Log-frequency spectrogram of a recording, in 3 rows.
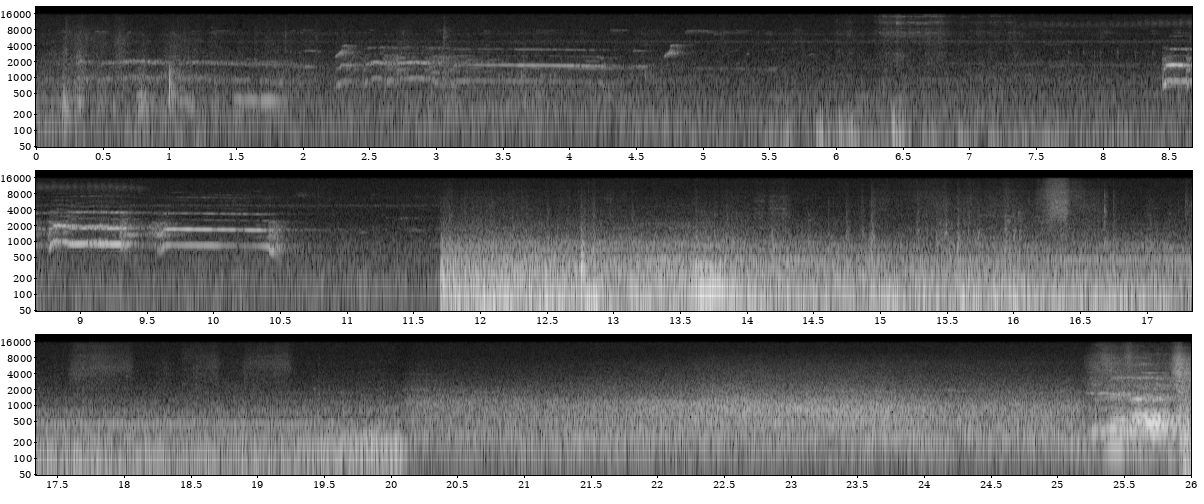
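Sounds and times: rooster crowing: 0.3 - 4.6, 8.4 - 10.7
car road and engine noise: 11.7 - 26.0.

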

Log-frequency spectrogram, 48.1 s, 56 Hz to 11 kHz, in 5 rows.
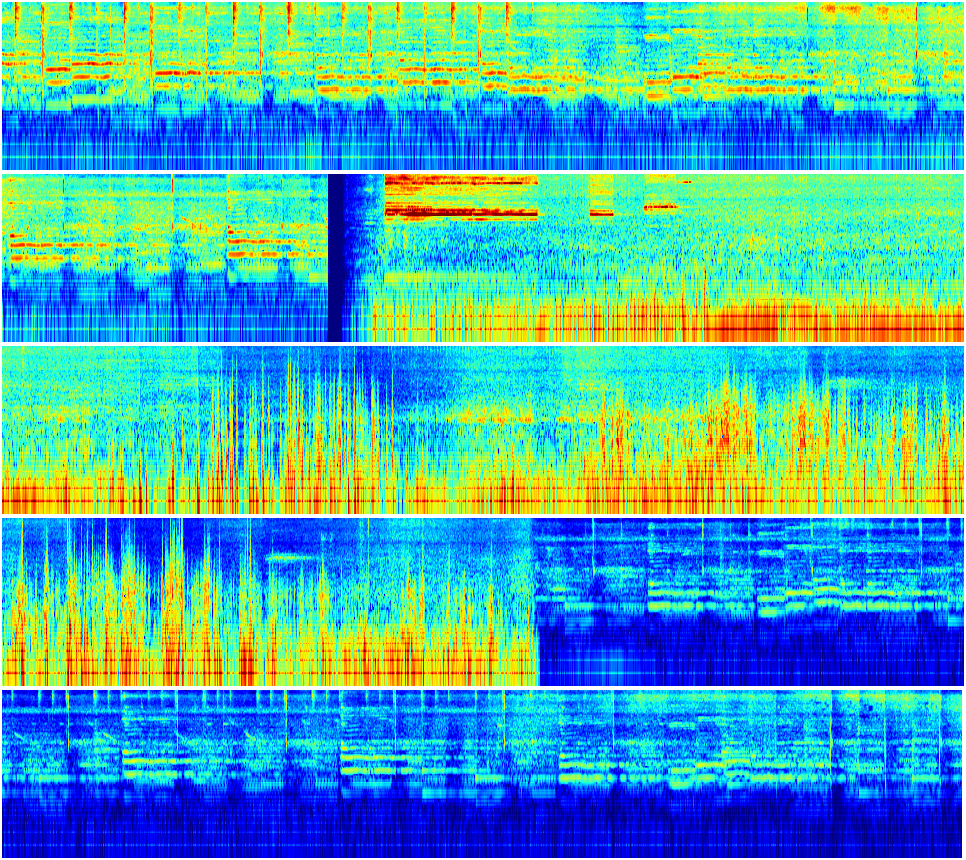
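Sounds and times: motorcycle engine rumble: 13.1 - 34.2
wind buffeting microphone: 19.2 - 34.2.

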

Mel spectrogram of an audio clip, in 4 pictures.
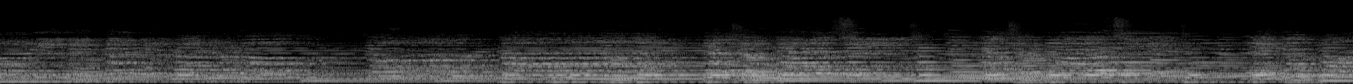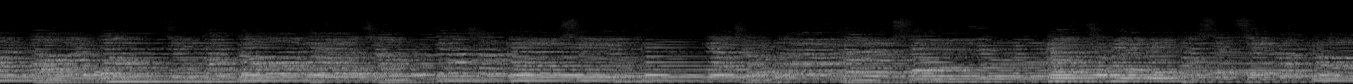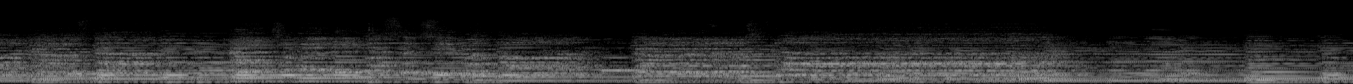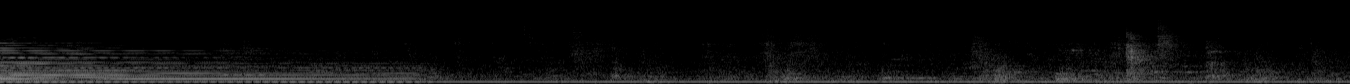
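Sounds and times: choir singing held chords: 0.0 - 44.8.

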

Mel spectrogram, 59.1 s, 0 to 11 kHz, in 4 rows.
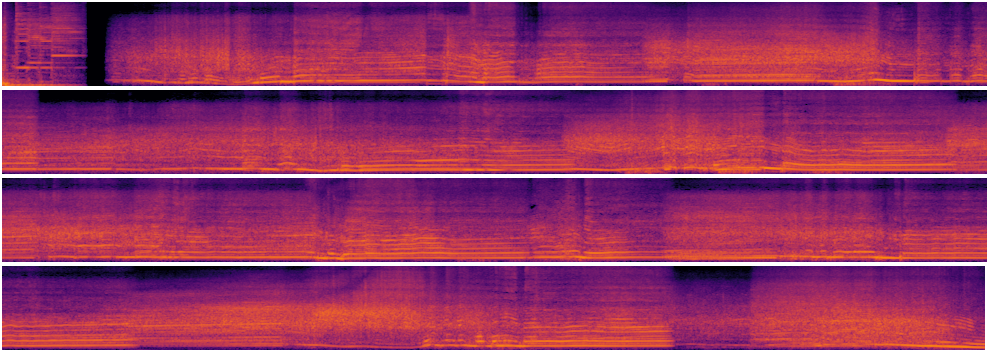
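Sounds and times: rally car engines revving: 1.6 - 59.0.

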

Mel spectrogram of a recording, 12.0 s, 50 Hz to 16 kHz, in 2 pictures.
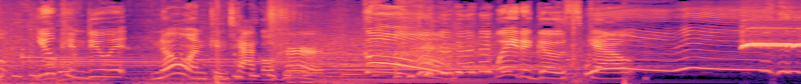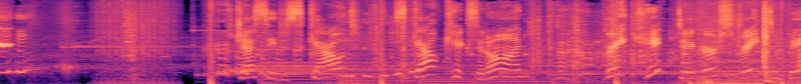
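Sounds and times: children's background music: 0.0 - 5.1, 7.5 - 12.0.

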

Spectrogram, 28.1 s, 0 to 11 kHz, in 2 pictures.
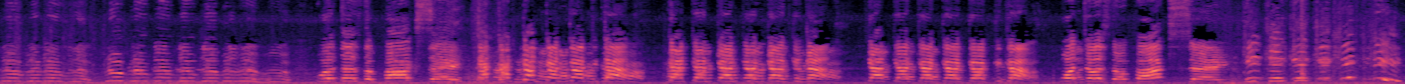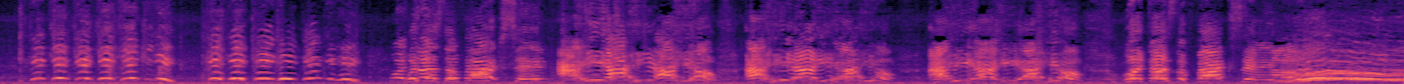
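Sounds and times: children singing and chanting: 0.0 - 8.2, 11.9 - 27.9
bus engine drone: 0.0 - 28.0.

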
